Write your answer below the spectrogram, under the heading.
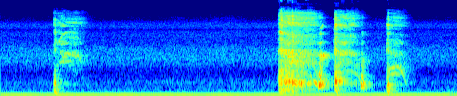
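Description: A single cough, then a quick run of three to four harsh coughs over a low steady hum.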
